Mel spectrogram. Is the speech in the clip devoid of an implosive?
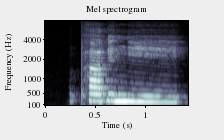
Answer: no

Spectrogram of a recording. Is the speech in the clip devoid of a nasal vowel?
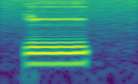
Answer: no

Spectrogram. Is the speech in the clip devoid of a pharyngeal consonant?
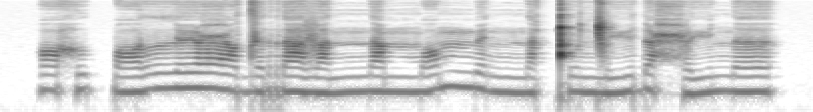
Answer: no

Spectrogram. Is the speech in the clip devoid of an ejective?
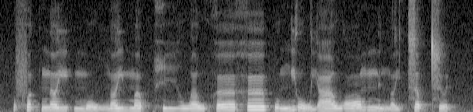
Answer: yes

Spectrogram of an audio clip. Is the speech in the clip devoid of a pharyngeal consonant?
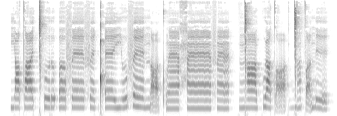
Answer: no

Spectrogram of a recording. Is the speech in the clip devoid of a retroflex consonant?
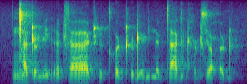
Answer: no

